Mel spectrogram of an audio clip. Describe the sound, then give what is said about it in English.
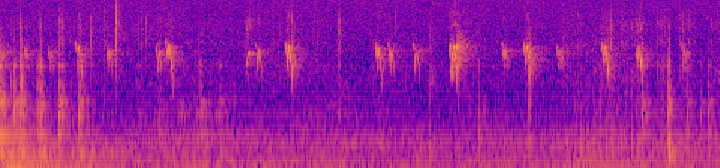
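Birds calling in a quick series of short, high chirps and tweets, irregularly spaced and fairly loud over a faint background hum, with no one talking. “This is one of the birds.”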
